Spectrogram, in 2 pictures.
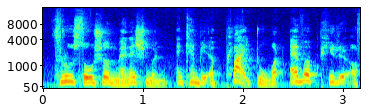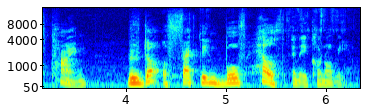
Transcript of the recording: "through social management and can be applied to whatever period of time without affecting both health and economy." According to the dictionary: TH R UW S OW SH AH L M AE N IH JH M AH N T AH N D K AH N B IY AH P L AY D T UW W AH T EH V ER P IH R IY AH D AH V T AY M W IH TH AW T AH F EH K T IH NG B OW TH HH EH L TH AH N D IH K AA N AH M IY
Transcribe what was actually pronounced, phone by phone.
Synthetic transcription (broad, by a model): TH R UW S OW SH AH L M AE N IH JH M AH N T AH N K AH N B IY AH P L AY D T UW W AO T EH V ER P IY R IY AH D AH F T AY M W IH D AW T AH F EH K T IH NG B OW TH HH EH L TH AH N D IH K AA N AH M IY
